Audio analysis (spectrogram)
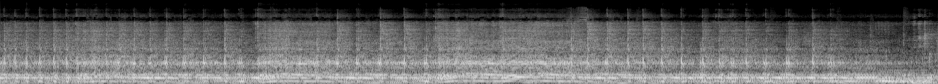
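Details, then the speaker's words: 1981 Suzuki TS185 two-stroke, running after multi-purpose spray down the cylinder to start: crisp even two-stroke buzz steady through small throttle blips, no misses or rattles; engine running properly. "So all I did was I sprayed some of that multi-purpose spray down the cylinder for it to pop off. Once it popped off, she ran sweet."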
